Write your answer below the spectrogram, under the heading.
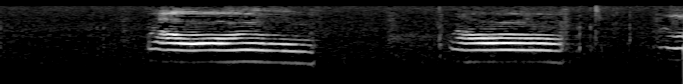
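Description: A domestic cat meowing: two drawn-out meows a little over two seconds apart, the first longer and falling slightly in pitch, with a third meow beginning right at the end.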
